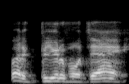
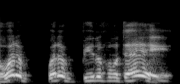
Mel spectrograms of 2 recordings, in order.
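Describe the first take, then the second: First: It is said in a sarcastic, mocking tone. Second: It is said in a sincere, cheerful tone. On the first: The reader wrongly takes it as mockery. "So you read it sarcastically" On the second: The writer honestly enjoys the weather. "he didn't mean it that way"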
